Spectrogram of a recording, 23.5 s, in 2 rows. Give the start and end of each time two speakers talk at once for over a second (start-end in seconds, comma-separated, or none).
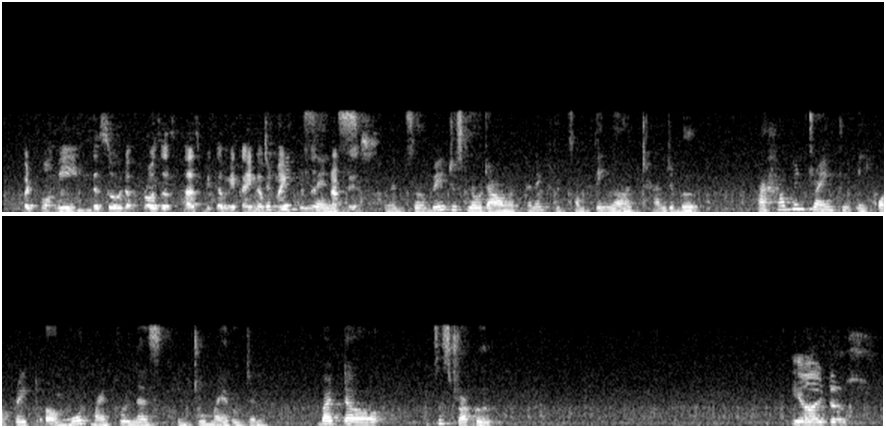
3.4-4.7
